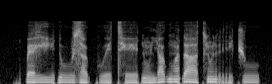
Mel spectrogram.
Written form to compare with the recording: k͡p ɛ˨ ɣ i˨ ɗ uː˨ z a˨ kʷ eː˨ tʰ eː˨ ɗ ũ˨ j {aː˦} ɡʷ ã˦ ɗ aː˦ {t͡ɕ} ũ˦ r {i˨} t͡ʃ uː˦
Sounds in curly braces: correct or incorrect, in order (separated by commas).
incorrect, incorrect, correct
